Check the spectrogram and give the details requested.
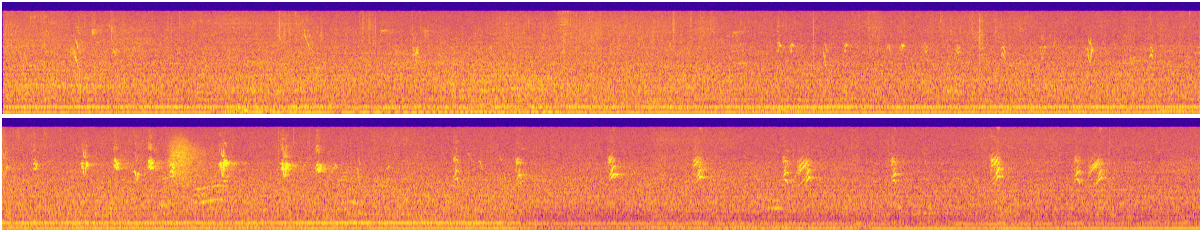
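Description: Short, high-pitched songbird chips scattered over a steady low hum. The chips become frequent from about ten seconds in, and the hum drops a little about two-thirds of the way through.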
